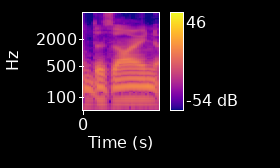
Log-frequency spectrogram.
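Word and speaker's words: DAZN: Dazzen. Uh it's well it's actually pronounced as well the zone. I I just pronounce it dazzen.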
